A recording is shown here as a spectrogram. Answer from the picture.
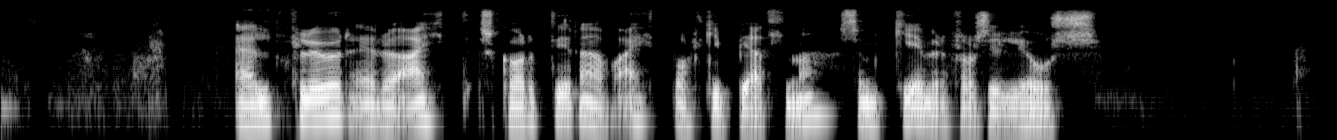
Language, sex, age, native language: Icelandic, male, 30-39, Icelandic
